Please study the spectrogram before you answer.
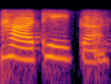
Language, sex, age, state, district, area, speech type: Sindhi, female, 18-30, Maharashtra, Thane, urban, conversation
